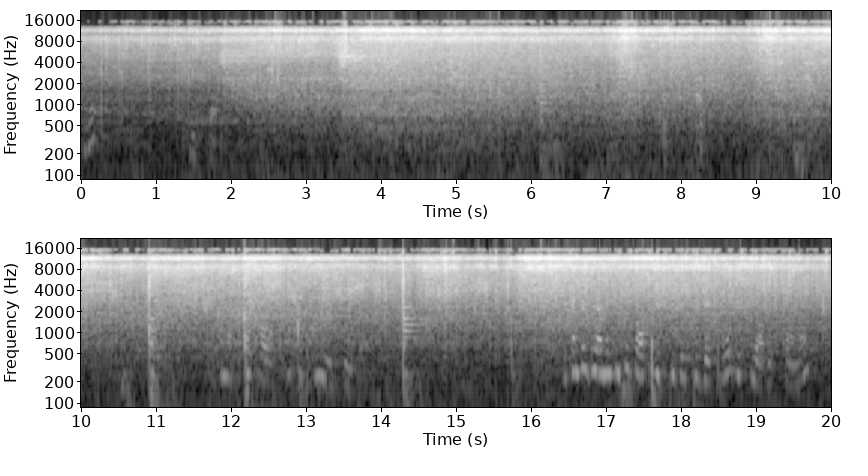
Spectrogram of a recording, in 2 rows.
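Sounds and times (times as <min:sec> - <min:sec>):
sauce sizzling in hot wok: 0:00.0 - 0:20.0
spatula knocking against wok: 0:09.4 - 0:13.5.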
